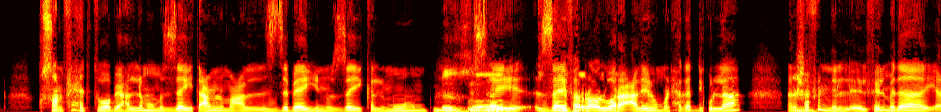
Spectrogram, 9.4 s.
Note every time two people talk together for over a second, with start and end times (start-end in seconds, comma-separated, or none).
4.7-6.3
